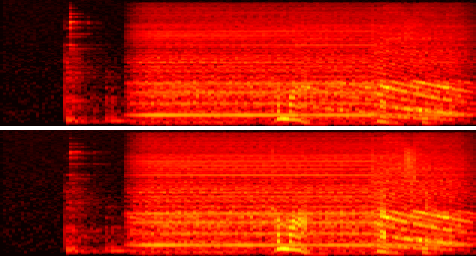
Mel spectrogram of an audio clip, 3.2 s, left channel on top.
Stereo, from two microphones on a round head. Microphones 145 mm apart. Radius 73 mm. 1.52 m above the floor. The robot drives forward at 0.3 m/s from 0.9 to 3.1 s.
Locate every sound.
0.4 s cutlery clinking: 35° left (ahead or behind), 2.5 m
1.8 s a man speaking: 70° right (ahead or behind), 0.6 m; by 2.9 s 50° right (ahead or behind), 0.7 m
